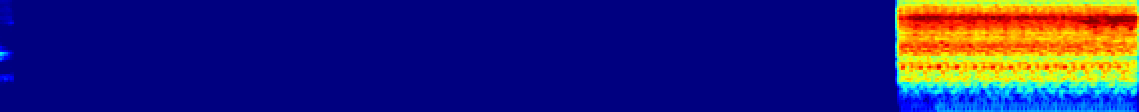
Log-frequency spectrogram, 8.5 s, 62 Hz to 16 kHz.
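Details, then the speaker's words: Chevrolet Colorado 2.8 L Duramax diesel, first start after starter removal/replacement for a no-start: after a long silence it settles into a steady, even idle clatter, no misses or knocks; running normally. "alive. 2019 Colorado, 2.8 liter. Good to go."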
